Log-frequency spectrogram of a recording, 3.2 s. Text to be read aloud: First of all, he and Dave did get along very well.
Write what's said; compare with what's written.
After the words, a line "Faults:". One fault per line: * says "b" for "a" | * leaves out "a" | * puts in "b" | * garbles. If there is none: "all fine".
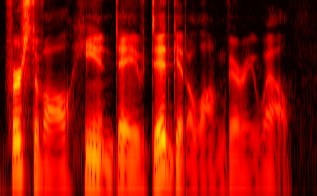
First of all, he and Dave did get along very well.
Faults:
all fine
